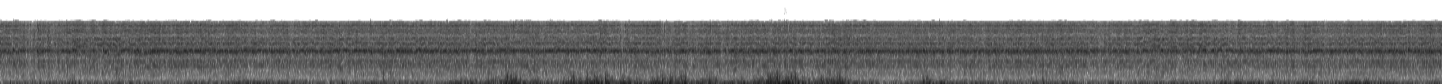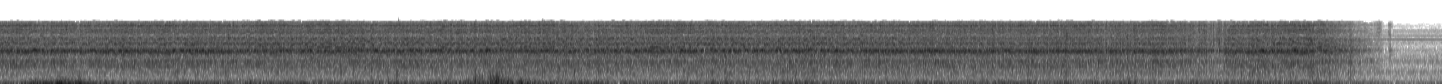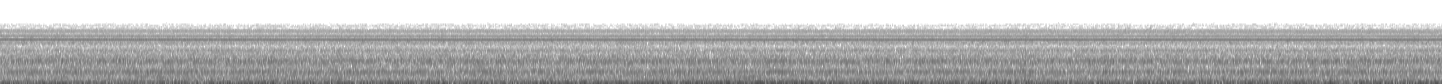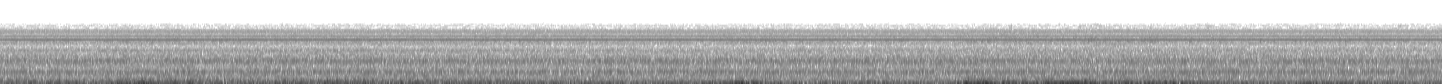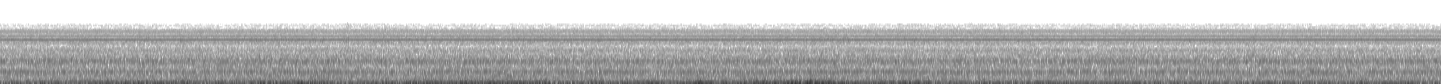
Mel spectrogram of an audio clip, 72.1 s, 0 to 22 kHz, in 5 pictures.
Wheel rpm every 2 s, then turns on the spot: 230, 230, 230, 230, 240, 230, 230, 230, 220, 220, 210, 220, 240, 190, 0, 0, 0, 0, 0, 0, 0, 0, 0, 0, 0, 0, 0, 0, 0, 0, 0, 0, 0, 0, 0, 0.
none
